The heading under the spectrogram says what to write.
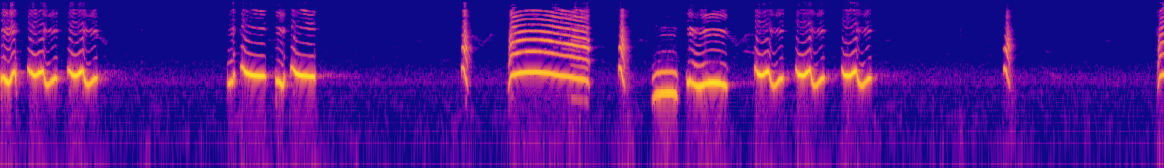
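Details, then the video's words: Black-throated laughingthrush song of loud, looping whistled phrases. Some are given in bursts, and there is one long, slightly descending whistle with bright overtones. Several short silences break the song, and the background is quiet. "Noog Sab Hwj Quaj Dib Tuaj Zoo Heev {นกมะเกลือร้องเพลงNk makelụ̄x r̂xngphelng}"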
